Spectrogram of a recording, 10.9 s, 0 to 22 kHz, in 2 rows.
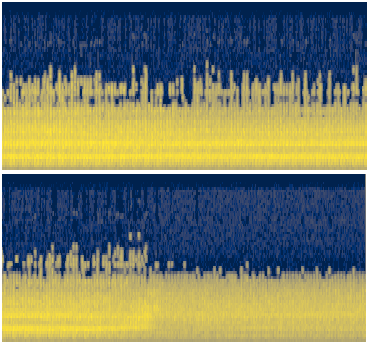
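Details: Toyota 1ZZ-FE engine at steady idle: regular light knock about four per second tied to engine speed over a low hum; internal knock, source undetermined.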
